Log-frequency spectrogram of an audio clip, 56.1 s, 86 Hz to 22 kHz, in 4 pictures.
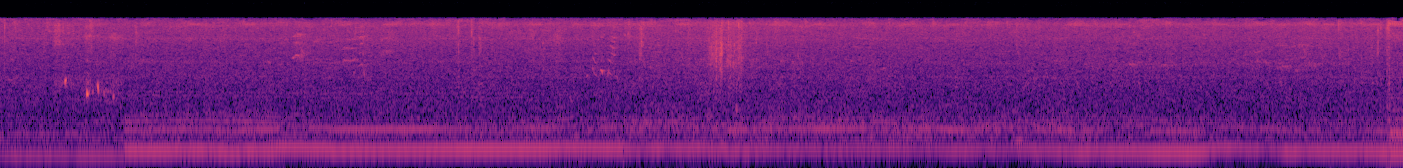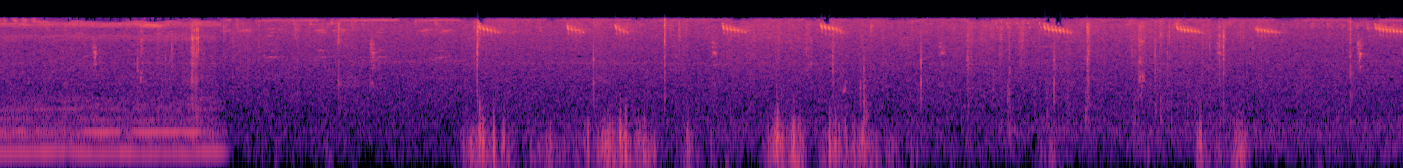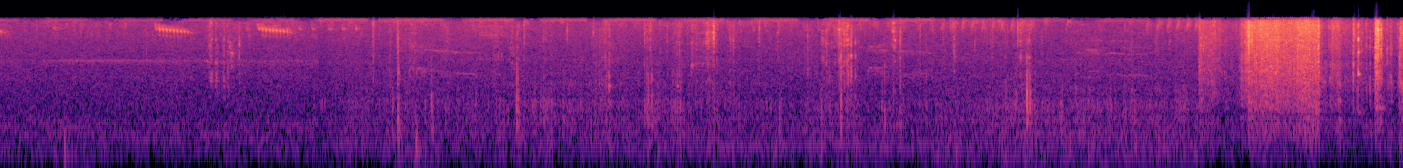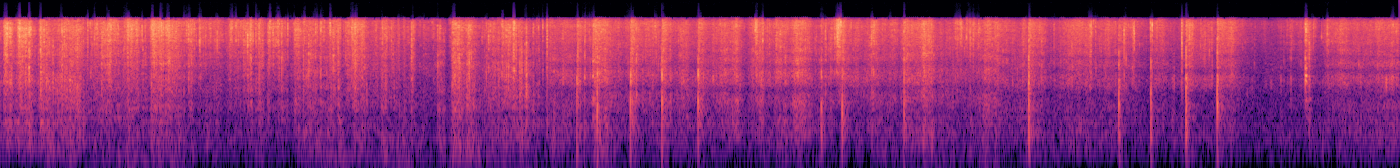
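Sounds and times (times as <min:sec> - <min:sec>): dense crackling and rustling: 0:31.6 - 0:56.0.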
